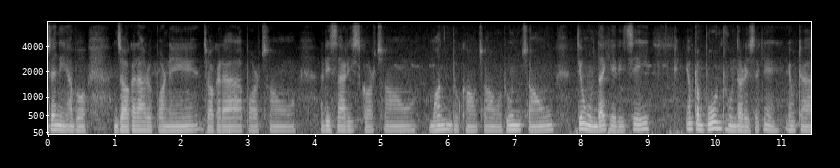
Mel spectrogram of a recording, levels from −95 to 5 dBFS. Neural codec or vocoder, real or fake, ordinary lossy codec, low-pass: none; real; Opus, 32 kbps; 7.2 kHz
